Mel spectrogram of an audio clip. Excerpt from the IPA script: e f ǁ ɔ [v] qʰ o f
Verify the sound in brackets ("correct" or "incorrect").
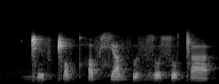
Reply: correct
